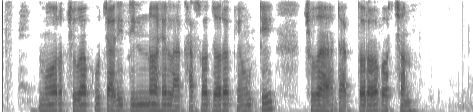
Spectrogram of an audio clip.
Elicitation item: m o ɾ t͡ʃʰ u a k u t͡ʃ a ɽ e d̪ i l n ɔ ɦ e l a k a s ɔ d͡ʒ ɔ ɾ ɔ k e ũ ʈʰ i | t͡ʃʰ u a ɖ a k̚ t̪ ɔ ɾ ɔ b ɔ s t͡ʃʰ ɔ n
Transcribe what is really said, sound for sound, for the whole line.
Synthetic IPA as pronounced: m o ɾ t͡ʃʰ u a k u t͡ʃ a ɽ i d̪ i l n ɔ ɦ e l a kʰ a s ɔ d͡ʒ ɔ ɾ ɔ k e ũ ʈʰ i | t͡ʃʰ u a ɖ a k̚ t̪ ɔ ɾ ɔ b ɔ s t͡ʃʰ ɔ n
